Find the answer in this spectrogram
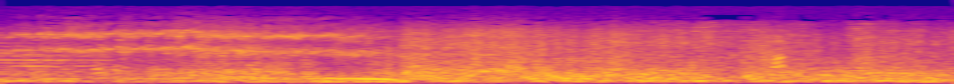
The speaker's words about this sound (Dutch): Wat gebeurt er nou weer? Ja, er rijden twee auto's op elkaar. Ja, dat hoor ik ook.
